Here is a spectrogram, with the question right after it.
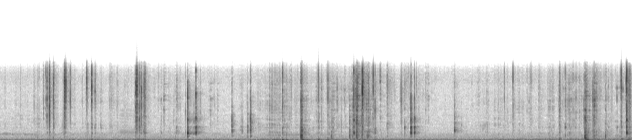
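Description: A utility knife blade shaves the surface off a hand-held solid soap bar with a glittery blue-yellow coating and a lilac interior. Quick, crisp scraping strokes crackle brightly in irregular bursts, each ending sharply, over a steady low rumble.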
